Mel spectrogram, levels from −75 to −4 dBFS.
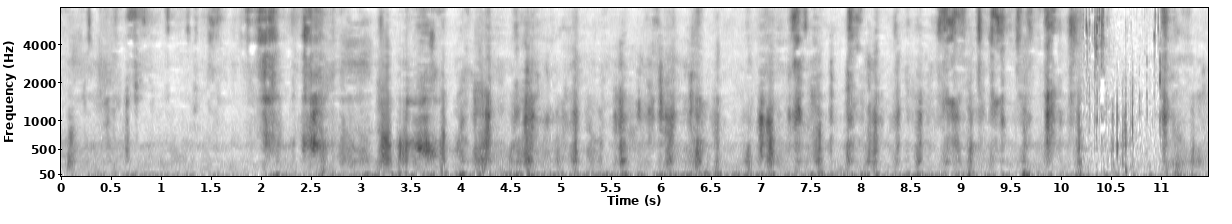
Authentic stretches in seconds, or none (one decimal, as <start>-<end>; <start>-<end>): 10.2-11.0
